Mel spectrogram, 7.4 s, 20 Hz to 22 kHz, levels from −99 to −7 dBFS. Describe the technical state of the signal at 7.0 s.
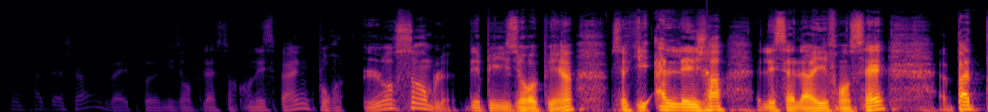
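At 7.0 s the speech signal is intact, with no audible fault at that moment.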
